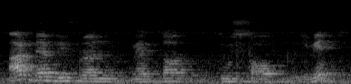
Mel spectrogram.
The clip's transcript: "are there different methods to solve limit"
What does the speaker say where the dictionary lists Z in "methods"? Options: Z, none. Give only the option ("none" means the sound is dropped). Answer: none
